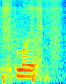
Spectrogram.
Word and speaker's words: Maja: Donc je m'appelle Maya. M-A-J-A. Ça s'écrit Maja, mais ça se dit Maya.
